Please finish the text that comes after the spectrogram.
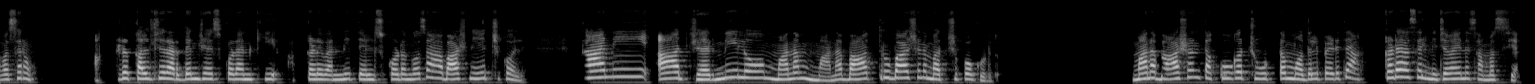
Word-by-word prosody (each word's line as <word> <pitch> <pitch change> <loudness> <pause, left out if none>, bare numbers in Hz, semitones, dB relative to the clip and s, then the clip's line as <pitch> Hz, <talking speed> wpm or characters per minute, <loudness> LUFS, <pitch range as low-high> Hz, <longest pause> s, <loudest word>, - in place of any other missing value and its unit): అవసరం. 235 +3 -3 0.7
అక్కడ 95 - -3
కల్చర్ 260 +1 +3
అర్థం 250 +3 +1
జేసుకోడానికి, 245 -1 -1 0.2
అక్కడివన్నీ 235 0 0
తెలుసుకోడం 235 +1 -1
కోసం 285 +6 -2
ఆ - - +3
భాష 250 +1 +4
నేర్చుకోవాలి. 255 -7 -6 0.6
కానీ 335 +3 +4 0.4
ఆ - - +5 0.2
జర్నీలో, 285 +8 +2 0.3
మనం 275 +4 +1 0.2
మన 185 +3 -5 0.2
మాతృభాషను 300 +4 +1
మర్చిపోకూడదు. 240 - -4 1.4
మన 270 +3 +5
భాషను 280 +6 0
తక్కువగా 280 +1 -1
చూట్టం 260 +1 -2
మొదలు 245 +2 -1
పెడితే, 260 +5 -2
అక్కడే 305 +7 0
అసలు 320 -4 -2
నిజమైన 260 +2 0
సమస్య. 215 -1 -6
255 Hz, 110 wpm, -22 LUFS, 235-285 Hz, 1.4 s, ఆ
